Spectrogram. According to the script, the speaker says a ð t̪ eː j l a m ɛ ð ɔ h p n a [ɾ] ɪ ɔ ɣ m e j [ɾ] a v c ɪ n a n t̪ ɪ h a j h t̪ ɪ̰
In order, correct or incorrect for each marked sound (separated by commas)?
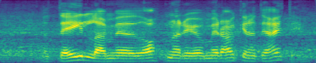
correct, correct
